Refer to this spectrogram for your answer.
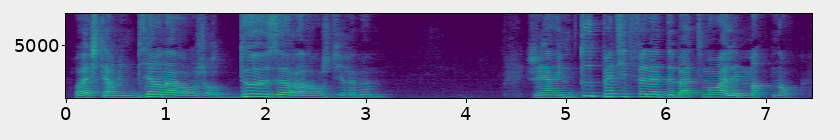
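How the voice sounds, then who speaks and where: A woman's medium-pitched voice in a slight Vaud accent, at a moderate pace with long, frequent pauses, ordinary pitch variation and audible room echo. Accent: slight Swiss French (Vaud). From Switzerland, canton of Vaud. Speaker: streamer. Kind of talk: casual live-stream chat. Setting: live stream.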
